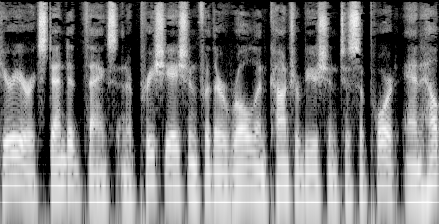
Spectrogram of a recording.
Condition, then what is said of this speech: None; typical speech.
